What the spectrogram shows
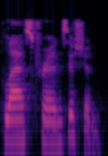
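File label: "Glass transition", English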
